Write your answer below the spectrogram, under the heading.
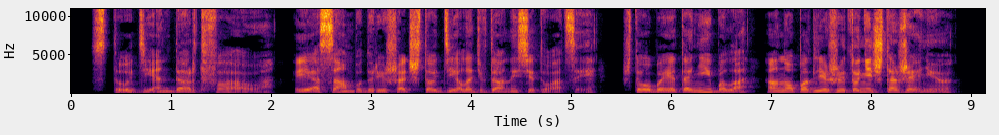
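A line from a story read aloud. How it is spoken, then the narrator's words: Madman's hoarse rasp. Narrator (Russian): Прохрипел сумасшедший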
